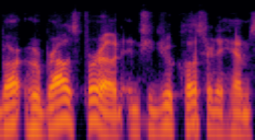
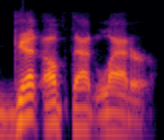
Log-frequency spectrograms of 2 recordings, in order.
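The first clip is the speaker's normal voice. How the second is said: slow, louder gruff voice; gruff order; 4 dB louder, slower than usual. Acted. Harak orders Genesis up the ladder, slow and gruff. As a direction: command her firmly.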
